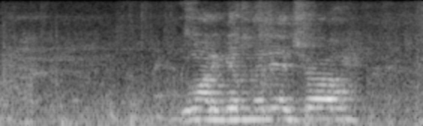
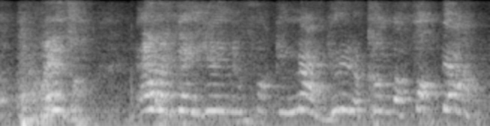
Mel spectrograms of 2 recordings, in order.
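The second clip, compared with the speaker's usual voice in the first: scolding grandmother; 7 semitones higher, 3 dB quieter, faster than usual. Retold or imitated. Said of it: "She's like".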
